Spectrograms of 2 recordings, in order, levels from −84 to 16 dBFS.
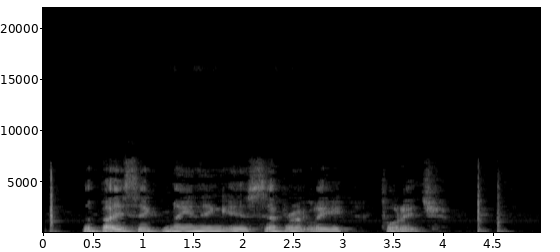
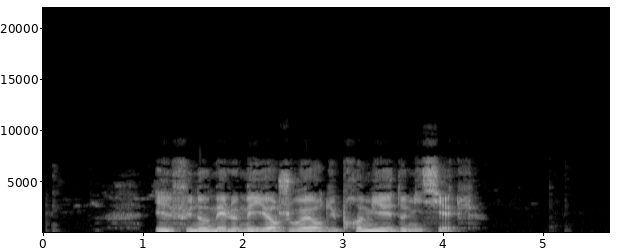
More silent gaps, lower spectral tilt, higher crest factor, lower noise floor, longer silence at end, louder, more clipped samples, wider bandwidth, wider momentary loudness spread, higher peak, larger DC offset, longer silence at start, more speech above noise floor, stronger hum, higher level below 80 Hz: neither; first, -7.5 dB/octave vs -5 dB/octave; about the same, 18 dB vs 16 dB; second, -51 dBFS vs -73 dBFS; second, 0.35 s vs 1.3 s; second, -29 LUFS vs -15 LUFS; neither; about the same, 7.2 kHz vs 7.6 kHz; first, 18 LU vs 9 LU; second, -10 dBFS vs 0 dBFS; neither; second, 0.1 s vs 0.85 s; second, 24 dB vs 58 dB; neither; second, -62 dBFS vs -50 dBFS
